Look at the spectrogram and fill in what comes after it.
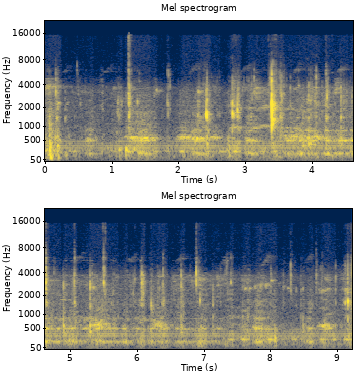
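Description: Person chewing food close to the microphone: an irregular run of small crunches and mouth clicks, one sharper crunch about three and a half seconds in.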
